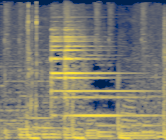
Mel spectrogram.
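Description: A bell chime sound effect, the notification-bell sound of an animated subscribe button, rings out about half a second in and fades away over the next second. Background music with a steady beat plays under it.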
